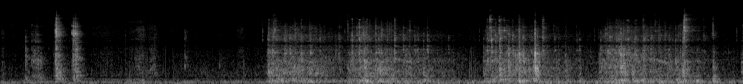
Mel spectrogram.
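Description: Electric anchor windlass paying out chain, the links rattling over the gypsy, starting about three seconds in after a few short clicks. The extra chain is let out so the anchor bridle takes the load.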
